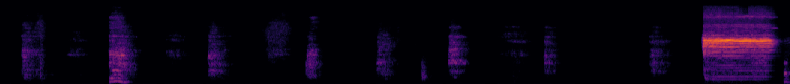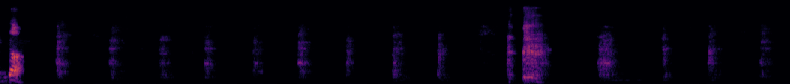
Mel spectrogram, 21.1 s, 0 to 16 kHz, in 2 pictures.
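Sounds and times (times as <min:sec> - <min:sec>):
man breathing heavily: 0:00.3 - 0:04.4, 0:05.0 - 0:07.6, 0:08.6 - 0:09.1, 0:11.3 - 0:17.9, 0:18.5 - 0:21.0
loud steady buzzing tone: 0:09.4 - 0:10.4.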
